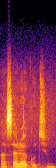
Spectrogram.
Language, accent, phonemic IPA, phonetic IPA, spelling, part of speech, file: Armenian, Eastern Armenian, /hɑsɑɾɑkuˈtʰjun/, [hɑsɑɾɑkut͡sʰjún], հասարակություն, noun, Hy-հասարակություն.ogg
- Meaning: 1. society 2. company, society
